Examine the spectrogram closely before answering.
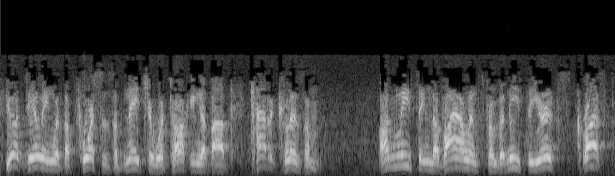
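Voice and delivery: high, agitated pleading about coming disaster; frantic scientist begging the colonel to stop the tests; urgent warning. Acted. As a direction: plead with rising panic, voice pitched high.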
